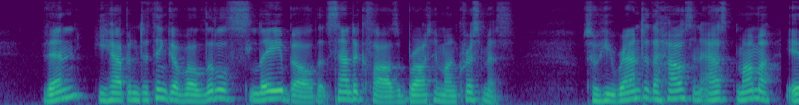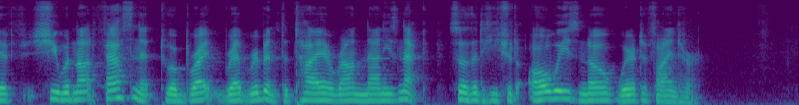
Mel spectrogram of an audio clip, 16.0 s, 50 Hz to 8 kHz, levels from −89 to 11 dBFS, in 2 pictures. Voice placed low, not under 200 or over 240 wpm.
No: medium, 145 Hz; fast, 205 wpm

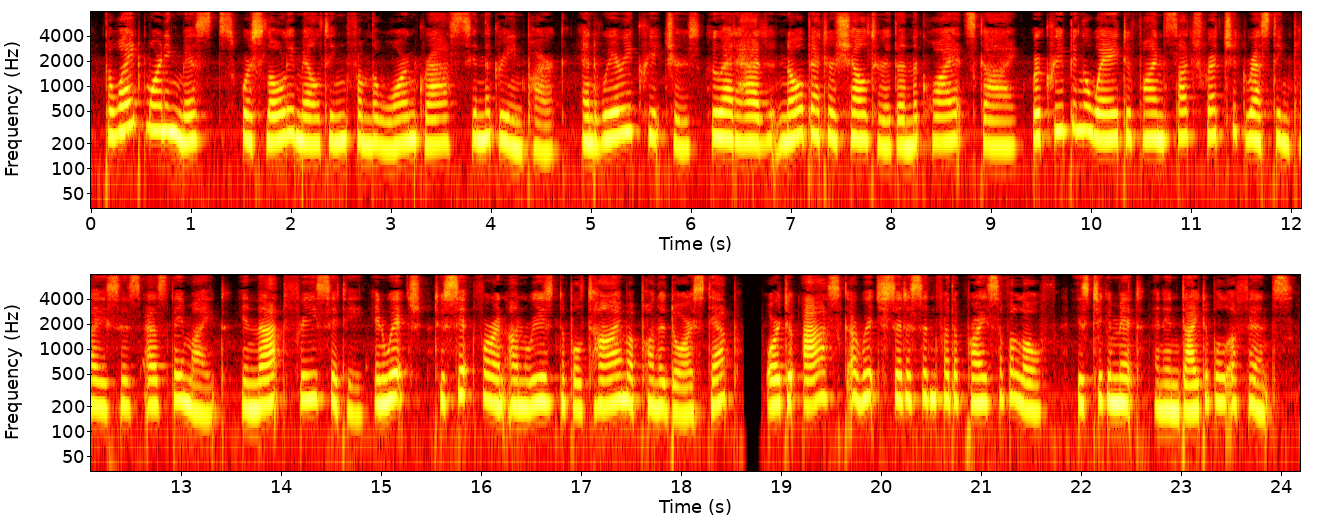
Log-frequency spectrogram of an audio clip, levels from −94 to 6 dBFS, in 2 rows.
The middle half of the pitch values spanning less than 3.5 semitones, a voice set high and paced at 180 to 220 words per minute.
Yes: average, 2.8 semitones; high, 225 Hz; average, 185 wpm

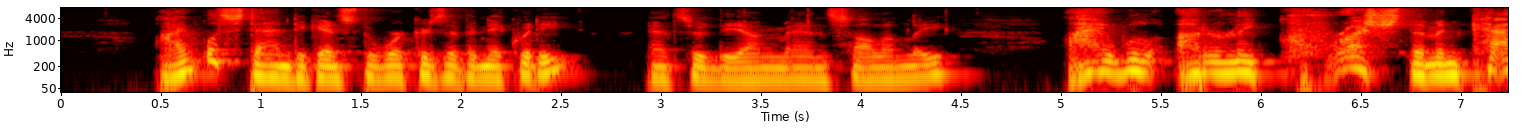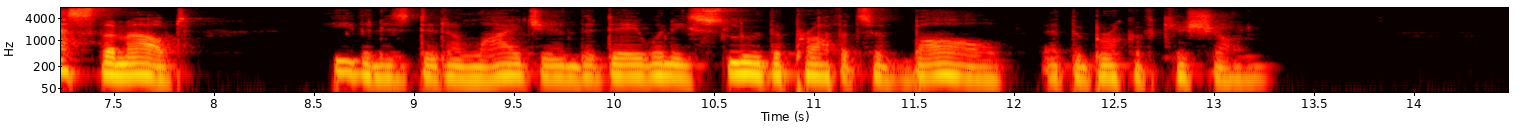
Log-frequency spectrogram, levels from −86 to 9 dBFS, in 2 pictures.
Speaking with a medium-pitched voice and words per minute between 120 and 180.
No: low, 105 Hz; average, 170 wpm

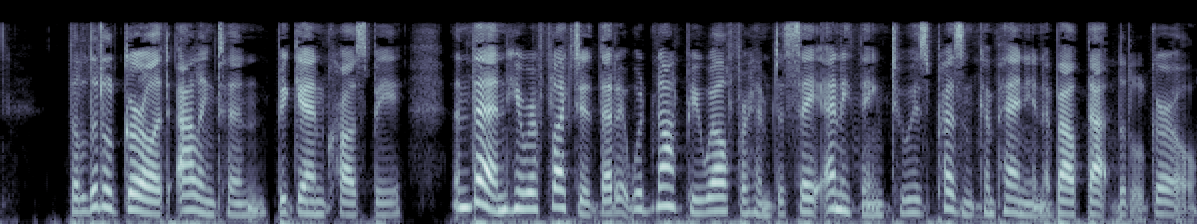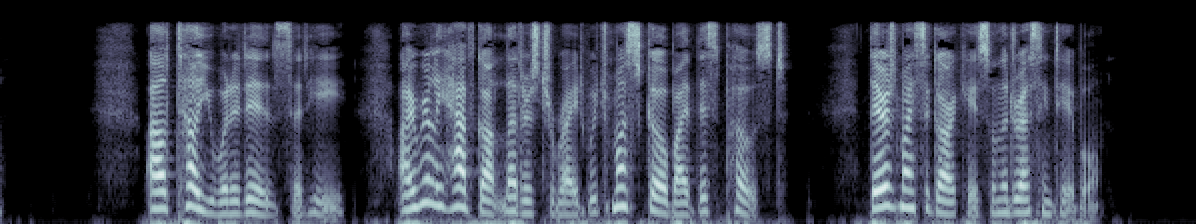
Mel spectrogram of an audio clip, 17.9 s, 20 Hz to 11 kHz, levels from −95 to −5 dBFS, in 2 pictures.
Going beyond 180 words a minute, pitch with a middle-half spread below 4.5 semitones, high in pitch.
No: average, 200 wpm; average, 5.1 semitones; high, 200 Hz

